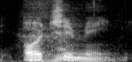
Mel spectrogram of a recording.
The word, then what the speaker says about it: Ho Chi Minh: And, you know, cities like Los Angeles, Ho Chi Minh, I don't know if I'm pronouncing that right. – Ho Chi Minh, yeah.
